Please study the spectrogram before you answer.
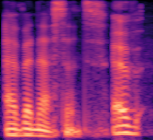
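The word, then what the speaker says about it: Evanescence: Evanence. I usually can't make eancence. I usually can't pronounce names.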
